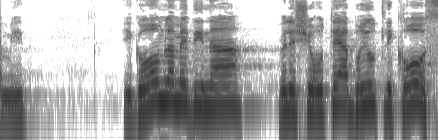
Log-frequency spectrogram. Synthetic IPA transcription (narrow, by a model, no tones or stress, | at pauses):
mid̪ | hiɡʁo̞mlame̞d̪inave̞leʃiʁut̪e̞jhabʁijut̪likʁo̞s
